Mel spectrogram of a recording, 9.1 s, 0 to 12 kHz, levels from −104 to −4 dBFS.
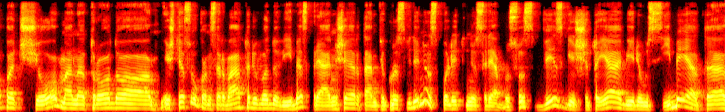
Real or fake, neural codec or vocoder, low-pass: real; none; 10.8 kHz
